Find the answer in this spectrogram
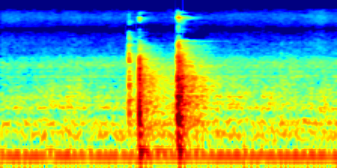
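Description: Glass bowls knocking against each other: two or three light clinks about a second in, the last one louder with a short ring.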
